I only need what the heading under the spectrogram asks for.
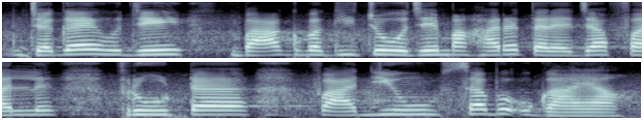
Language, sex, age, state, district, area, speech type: Sindhi, female, 30-45, Madhya Pradesh, Katni, urban, spontaneous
